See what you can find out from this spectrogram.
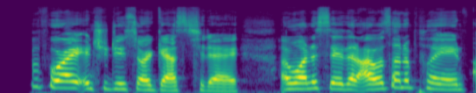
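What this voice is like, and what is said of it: Sick, slightly changed voice. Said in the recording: “you were a little under the weather, so just so people know, that's why your voice sounds a little different”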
